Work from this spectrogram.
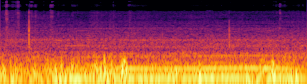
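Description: Steady low engine rumble from inside a car moving through crazy-busy traffic in Liberty, with a constant mid-level drone and faint ticking, no talk.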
